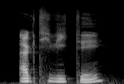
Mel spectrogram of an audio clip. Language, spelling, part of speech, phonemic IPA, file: French, activité, noun, /ak.ti.vi.te/, Fr-activité.ogg
- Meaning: 1. activity (something to do for educational, recreational, or other purposes) 2. activity, hustle and bustle 3. occupation, profession, job, work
